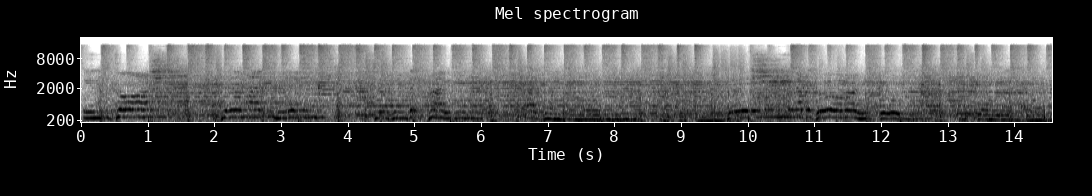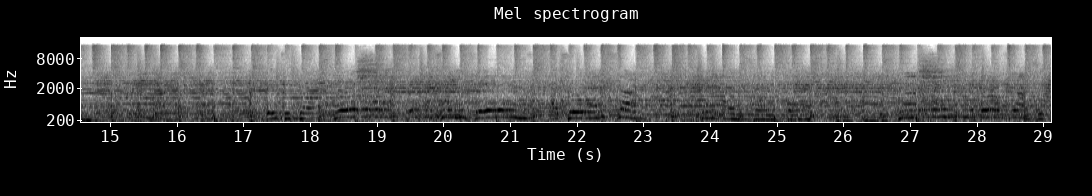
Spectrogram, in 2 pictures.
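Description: Rock band playing live: a woman singing over electric guitar, bass guitar and a drum kit.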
